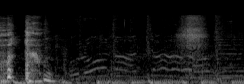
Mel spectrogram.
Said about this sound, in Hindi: खैर तुम्हें नजला हो रहा है खांसी हो रही है खांसी हो रही है गुड लक टू अस कल मैं भी खांसूंगा दो दिन तक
